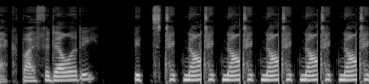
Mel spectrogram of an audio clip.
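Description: From 0.67 to 1.52 s, late packets emptied the jitter buffer eight times, causing repeated stalls (stutter); concealment stretched 172 ms of sound, so the speech drags and hiccups.

From 2.01 s to the end, a stalled player or stream likely resent its last fragment: a broken-record loop repeats a 0.39 s piece four times, replacing the speech.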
